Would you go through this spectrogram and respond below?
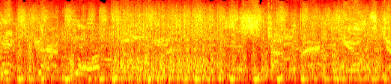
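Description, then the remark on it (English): Rapid bursts of semi-automatic gunfire crackle continuously for several seconds as several people within a few feet of each other in the woods wave their guns and shoot, dense overlapping shots forming a loud, chaotic barrage with no pauses and no voices. “And everyone just starts waving their guns and shooting these semi-automatic weapons, and somehow Lance and Doris just run away.”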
